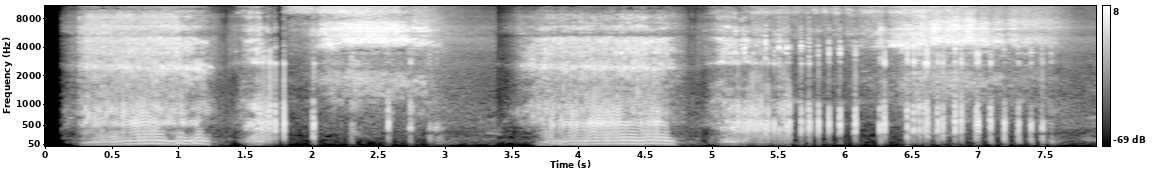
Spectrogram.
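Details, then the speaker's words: Snoring: loud, rattling snores in repeated breath cycles, typical of heavy snoring during sleep. "आप भी ऐसी आवाज़ों से परेशान हैं, आपका भी कोई फैमिली मेम्बर स्नोर करता है, खर्राटे लेता है,"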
